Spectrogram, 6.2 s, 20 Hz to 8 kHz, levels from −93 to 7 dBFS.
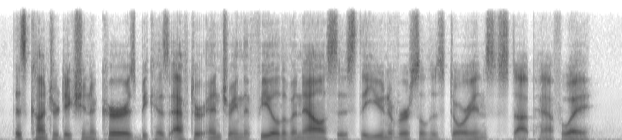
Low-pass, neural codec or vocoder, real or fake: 7.2 kHz; codec, 24 kHz, 0.5 kbps, DualCodec; fake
